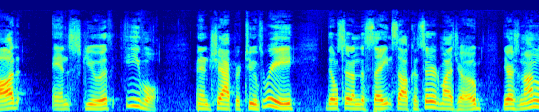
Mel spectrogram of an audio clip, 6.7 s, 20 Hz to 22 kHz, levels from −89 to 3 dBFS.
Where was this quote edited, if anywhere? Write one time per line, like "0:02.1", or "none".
0:02.5
0:03.2
0:04.2
0:04.9
0:05.7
